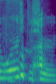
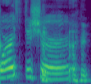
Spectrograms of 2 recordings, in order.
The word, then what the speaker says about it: Worcestershire: You say Worcestershire. It's Worcestershire. That's how you say it.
